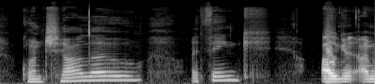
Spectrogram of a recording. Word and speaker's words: guanciale: thanks to YouTube I looked it up it's pronounced guanciale so there you go guanciale which is a cheek lard or cheek let's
